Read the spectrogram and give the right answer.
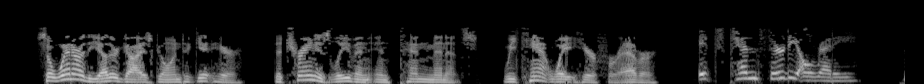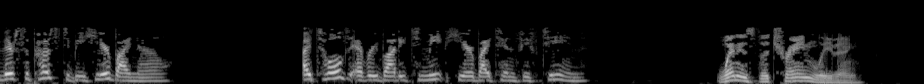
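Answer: At 10:40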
